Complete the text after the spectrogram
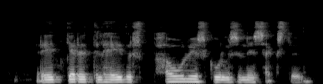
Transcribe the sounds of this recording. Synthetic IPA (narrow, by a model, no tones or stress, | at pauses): rʔɪːt̪cɛɾðɪt̪ʰɪlɦeːjðʏɾ̥spʰaːwlijaskoːlasɪnːɪsɛkst̪ʏ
